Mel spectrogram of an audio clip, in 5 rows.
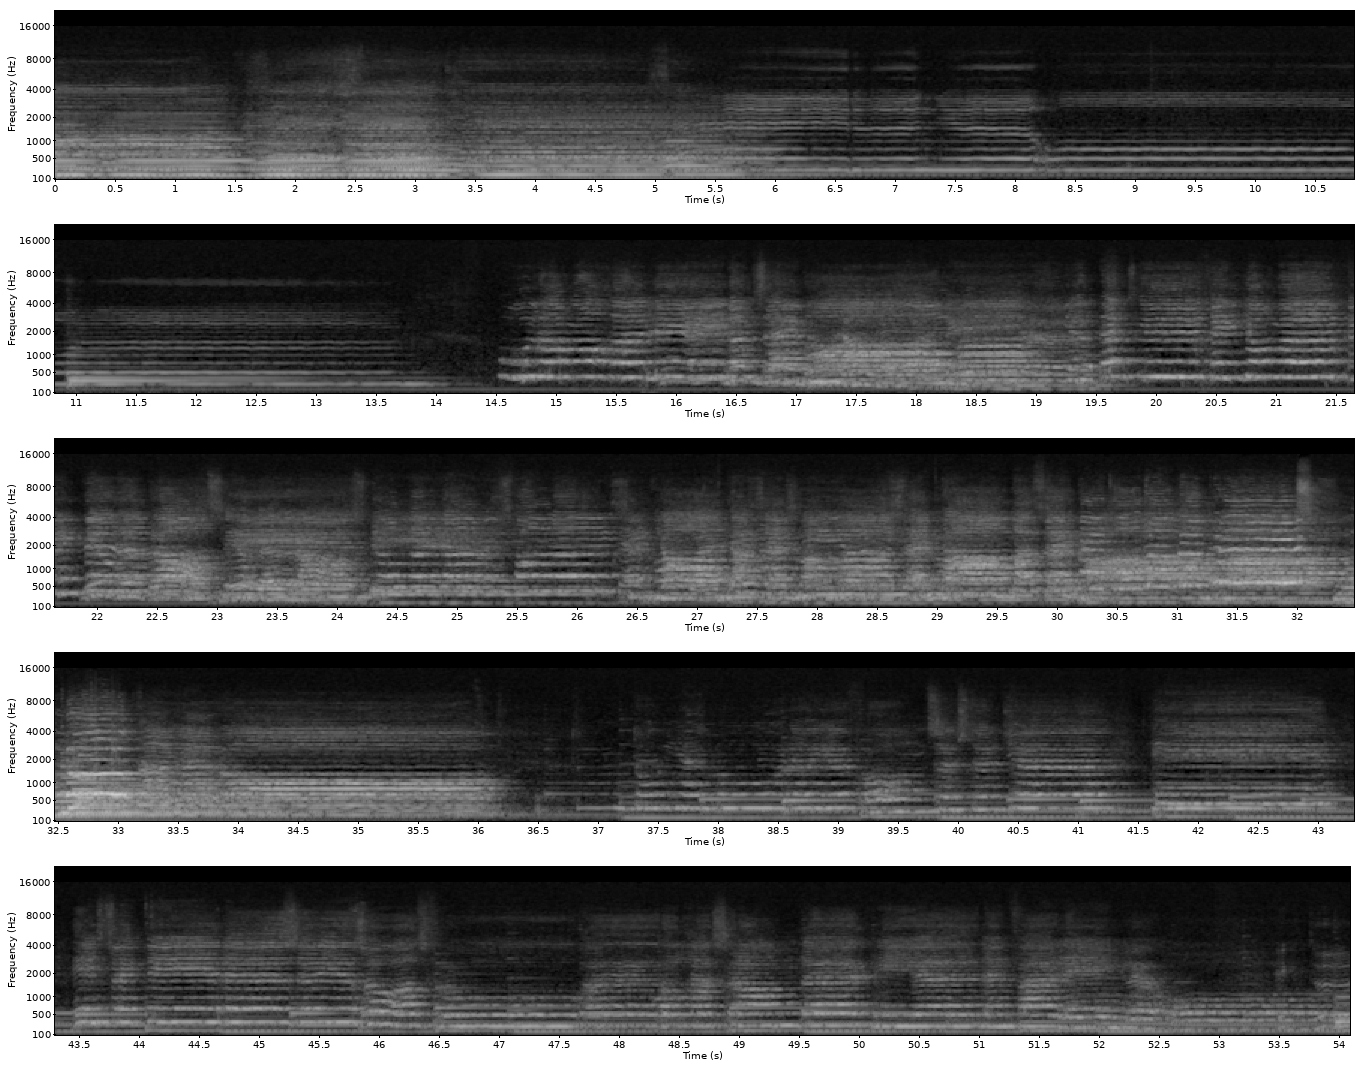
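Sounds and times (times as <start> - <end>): low sustained cello note: 0.0 - 5.9, 31.1 - 36.2
women's choir singing: 0.0 - 13.9, 14.5 - 54.0.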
